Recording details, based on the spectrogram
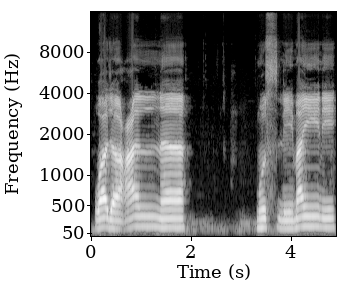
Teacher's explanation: سین میں سیٹی کی آواز پیدا کرنی ہے، سین کو باریک کرنا ہے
